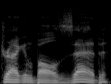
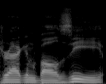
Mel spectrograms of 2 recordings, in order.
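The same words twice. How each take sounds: First: The letter Z is said the Canadian way, 'zed'. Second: The letter Z is said the American way, 'zee'.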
